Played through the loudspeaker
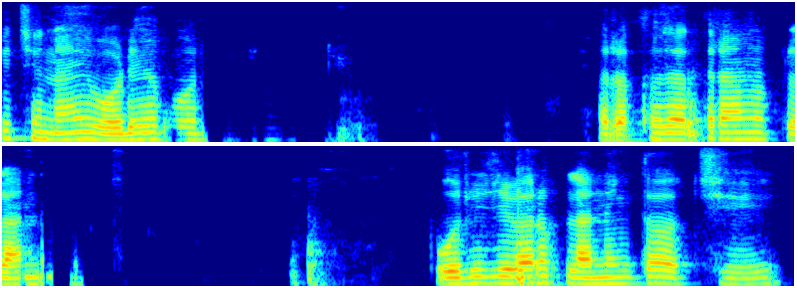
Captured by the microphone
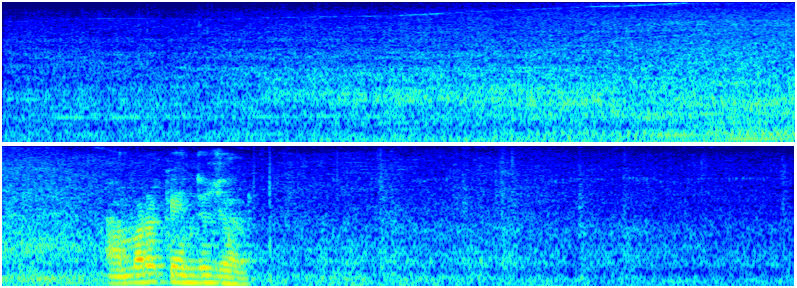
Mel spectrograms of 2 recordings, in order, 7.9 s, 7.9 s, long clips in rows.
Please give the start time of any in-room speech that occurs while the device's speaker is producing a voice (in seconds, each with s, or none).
4.6 s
